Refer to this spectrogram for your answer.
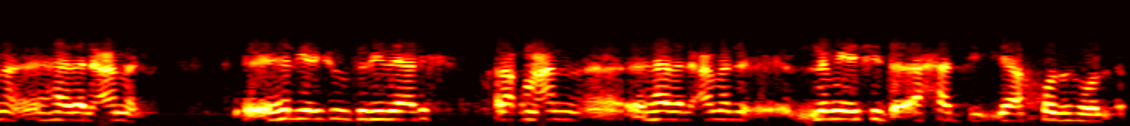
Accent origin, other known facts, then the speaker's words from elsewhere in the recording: Mauritania; من موريتانيا، اتصلت بك في الأسبوع الماضي.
